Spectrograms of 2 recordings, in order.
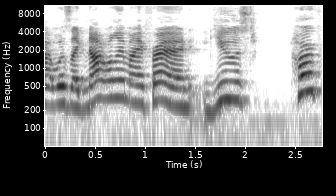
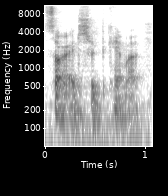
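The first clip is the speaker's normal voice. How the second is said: breathy, much softer throwaway apology; whispered aside; 12 dB quieter, much faster than usual. Real, not acted. The vlogger apologising to viewers for the camera, whispered. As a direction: drop to a whisper for a quick aside.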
